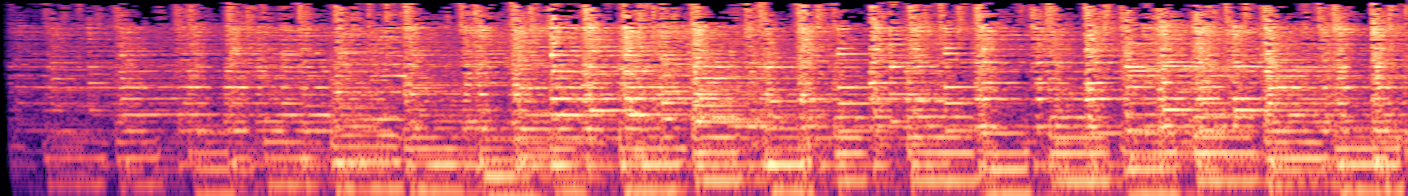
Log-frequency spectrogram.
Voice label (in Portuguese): Mensagem Feliz Natal Seus Sonhos (Voz Fem); Natal E Ano Novo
